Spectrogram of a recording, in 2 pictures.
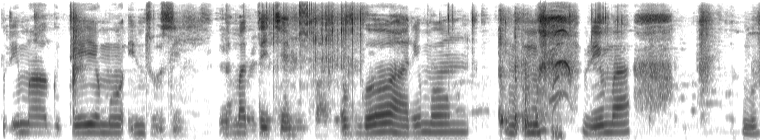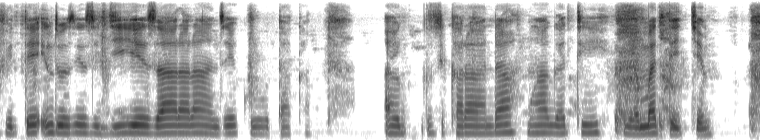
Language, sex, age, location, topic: Kinyarwanda, female, 50+, Musanze, agriculture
